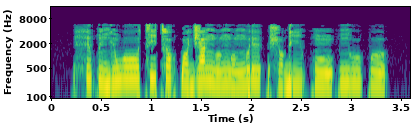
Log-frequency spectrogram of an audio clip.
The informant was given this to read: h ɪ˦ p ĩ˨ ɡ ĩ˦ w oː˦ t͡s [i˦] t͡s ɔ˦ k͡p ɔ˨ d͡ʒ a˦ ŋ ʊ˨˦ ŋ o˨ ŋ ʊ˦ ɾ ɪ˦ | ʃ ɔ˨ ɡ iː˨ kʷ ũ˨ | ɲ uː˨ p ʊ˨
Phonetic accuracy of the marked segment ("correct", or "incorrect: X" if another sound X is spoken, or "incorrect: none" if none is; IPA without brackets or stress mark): correct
